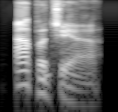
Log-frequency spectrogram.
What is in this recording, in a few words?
"aperture", British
